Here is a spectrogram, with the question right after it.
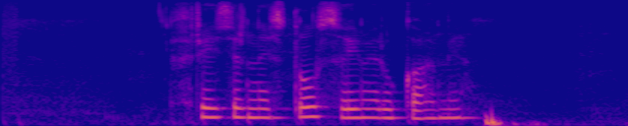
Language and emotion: Russian, neutral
